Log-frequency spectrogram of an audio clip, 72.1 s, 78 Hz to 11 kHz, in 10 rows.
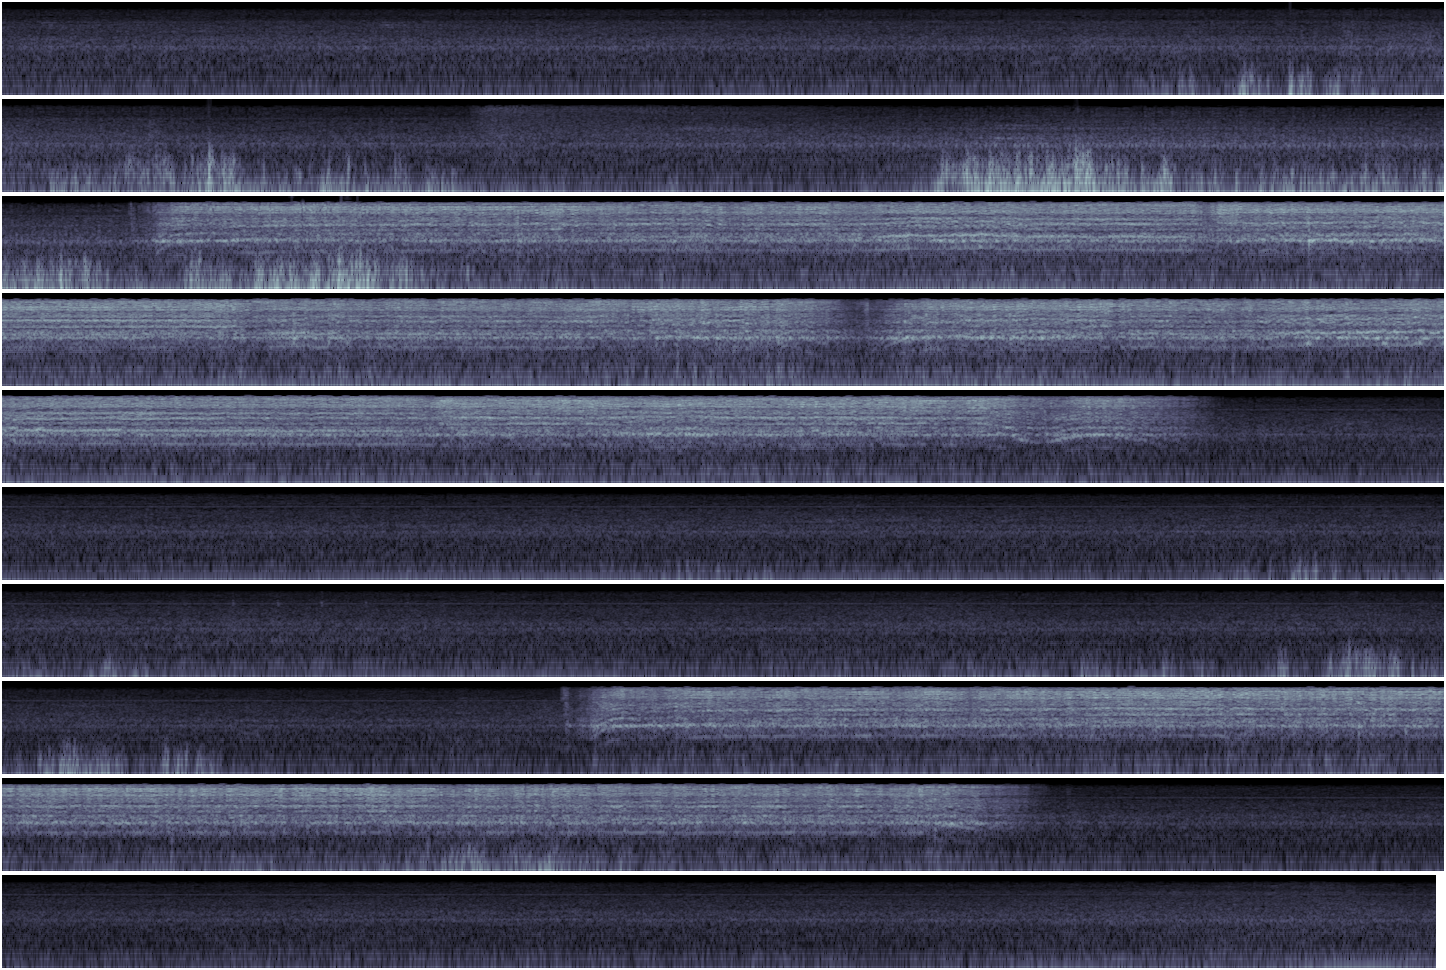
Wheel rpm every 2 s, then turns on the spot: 0, 0, 0, 0, 0, 0, 0, 40, 160, 160, 160, 160, 150, 140, 160, 160, 160, 40, 0, 0, 0, 0, 0, 0, 0, 0, 20, 140, 160, 160, 160, 60, 0, 0, 0, 0.
none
